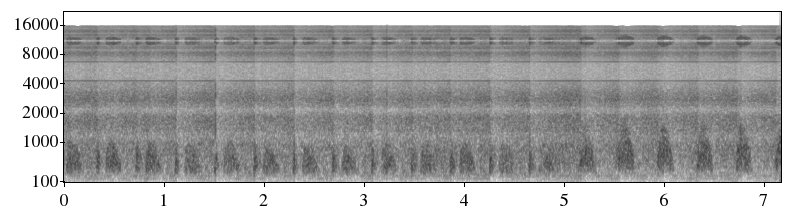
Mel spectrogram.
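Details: Home fetal Doppler at 11 weeks of pregnancy: rapid, regular whooshing fetal heartbeat at about 150–160 bpm. The mother hears two distinct heartbeats, about 162 and 150 bpm, and wonders about twins; one dot and a yolk sac were seen at 5 weeks 6 days.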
